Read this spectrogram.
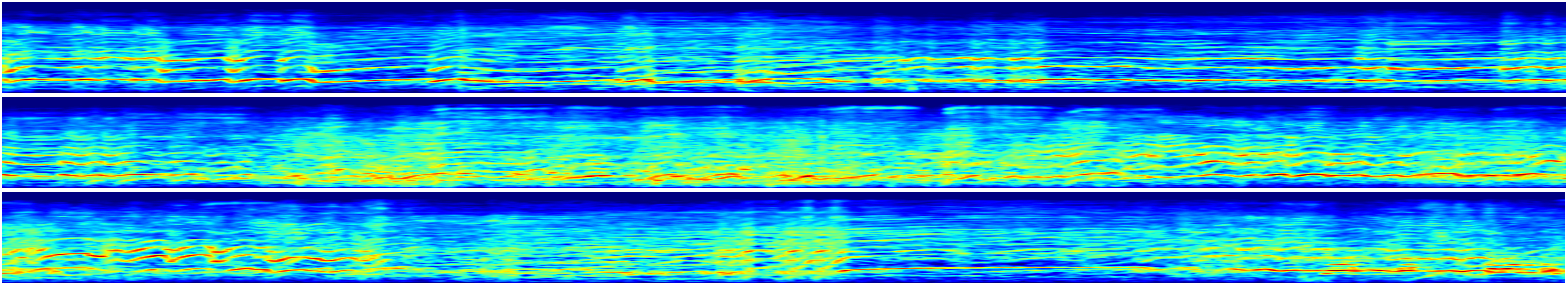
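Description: Small electric model cars whine loudly as they race around outdoors.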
